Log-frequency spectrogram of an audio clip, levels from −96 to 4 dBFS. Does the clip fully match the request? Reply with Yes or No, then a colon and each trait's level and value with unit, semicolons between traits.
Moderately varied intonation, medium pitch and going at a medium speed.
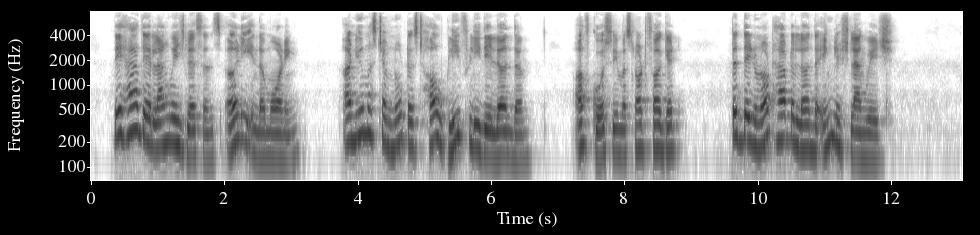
No: wide, 6.6 semitones; medium, 170 Hz; average, 160 wpm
